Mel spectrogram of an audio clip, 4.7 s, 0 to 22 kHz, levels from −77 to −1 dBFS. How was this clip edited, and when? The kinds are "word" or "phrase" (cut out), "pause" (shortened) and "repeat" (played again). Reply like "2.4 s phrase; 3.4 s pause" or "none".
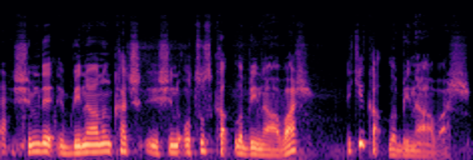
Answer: none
